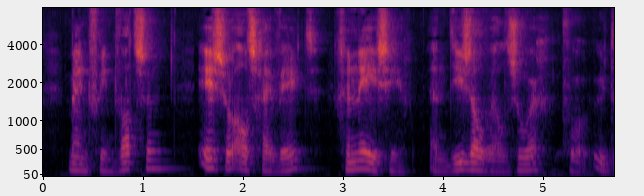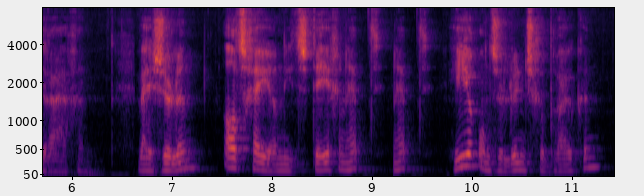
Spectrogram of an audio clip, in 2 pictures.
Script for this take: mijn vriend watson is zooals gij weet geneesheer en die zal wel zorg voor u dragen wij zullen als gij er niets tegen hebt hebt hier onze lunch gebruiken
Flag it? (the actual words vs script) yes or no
no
